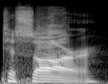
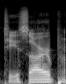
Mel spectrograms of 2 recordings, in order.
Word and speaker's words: TSARP: know some people just some people don't know how you're supposed to to pronounce tsarp it's it's tsarp if you listen to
